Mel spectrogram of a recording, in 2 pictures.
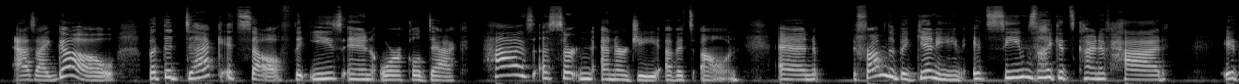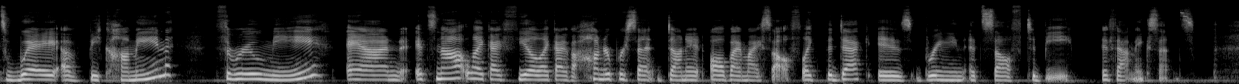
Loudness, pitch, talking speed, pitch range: -21 LUFS, 220 Hz, 150 wpm, 200-255 Hz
